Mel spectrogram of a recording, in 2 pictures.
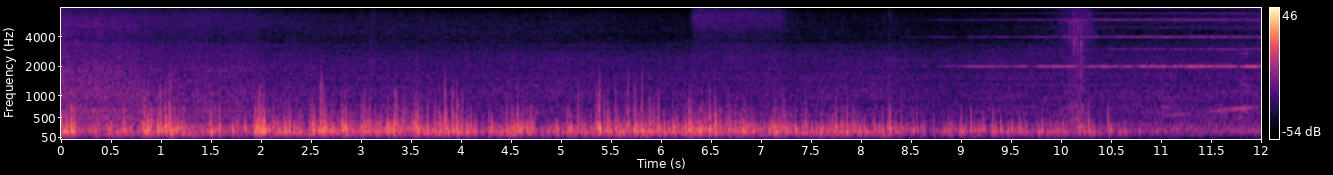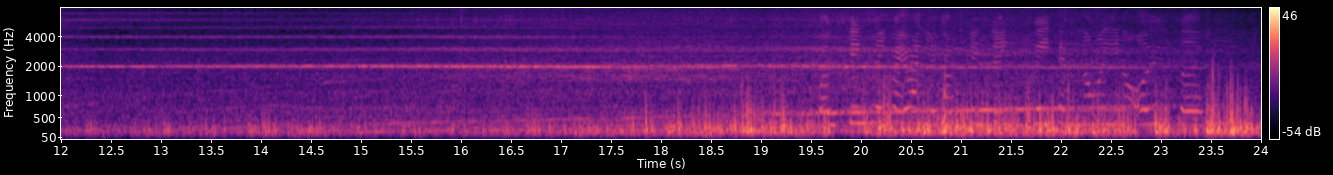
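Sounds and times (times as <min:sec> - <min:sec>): wheels rumbling on rails: 0:00.0 - 0:24.0
steady high whine: 0:08.3 - 0:24.0
motor whine rising in pitch: 0:09.0 - 0:21.7.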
